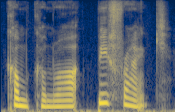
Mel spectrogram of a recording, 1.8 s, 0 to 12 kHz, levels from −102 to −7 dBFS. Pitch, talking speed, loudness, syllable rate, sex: 200 Hz, 135 wpm, -19 LUFS, 3.5 syllables/s, female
